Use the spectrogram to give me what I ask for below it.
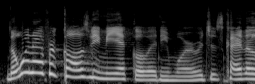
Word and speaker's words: Mieko: call me Mia no one ever calls me Mi Echo anymore which is kind of like what's the point of the last syllable man but it is back to hello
